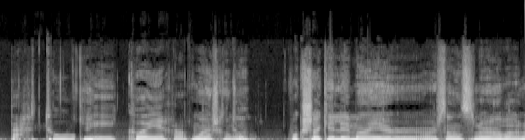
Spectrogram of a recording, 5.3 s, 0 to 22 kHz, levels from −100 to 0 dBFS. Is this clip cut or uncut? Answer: uncut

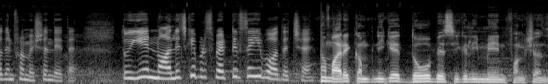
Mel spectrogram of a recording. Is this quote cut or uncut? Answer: cut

